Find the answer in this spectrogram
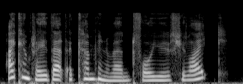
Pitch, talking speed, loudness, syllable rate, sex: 220 Hz, 245 wpm, -17 LUFS, 6.4 syllables/s, female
